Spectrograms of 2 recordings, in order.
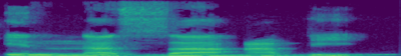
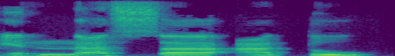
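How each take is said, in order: First: The last word ends with an i vowel. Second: The last word ends with a u vowel. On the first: "Nggak boleh dibaca" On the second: "Nggak boleh dibaca"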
